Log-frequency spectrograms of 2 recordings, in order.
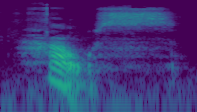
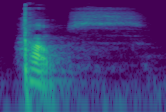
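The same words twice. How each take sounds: First: Said in the usual way. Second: "House" as one loud, punchy beat; "House" hit hard as one syllable; single clapped syllable. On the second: Shown as a demonstration. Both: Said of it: "One syllable for house".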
